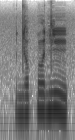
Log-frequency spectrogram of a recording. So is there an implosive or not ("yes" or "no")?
no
